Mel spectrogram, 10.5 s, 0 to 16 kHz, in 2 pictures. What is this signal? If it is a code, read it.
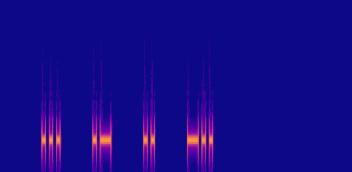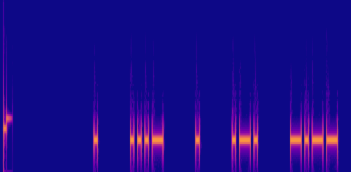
Morse code, heard as a keyed tone, about 22 wpm, spaced as for 13 wpm, 700 Hz. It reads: SAID EVERY
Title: 3x Character Spacing - Top 200 Words - 22wpm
